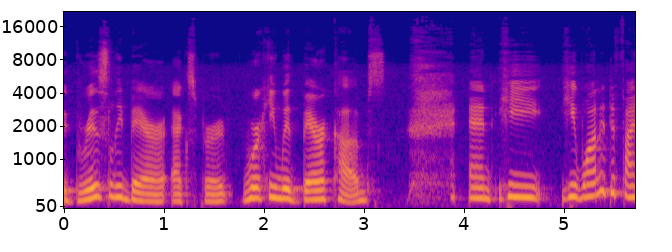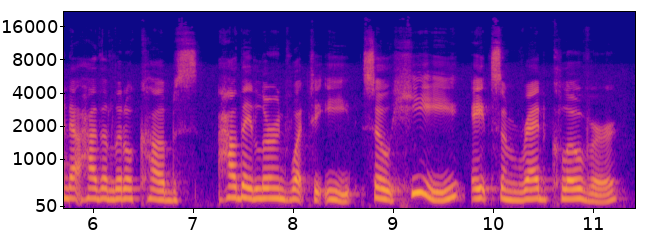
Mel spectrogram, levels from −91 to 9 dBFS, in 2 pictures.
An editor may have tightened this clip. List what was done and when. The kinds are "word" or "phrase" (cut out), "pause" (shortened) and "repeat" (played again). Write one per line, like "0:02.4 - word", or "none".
0:01.7 - pause
0:09.7 - pause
